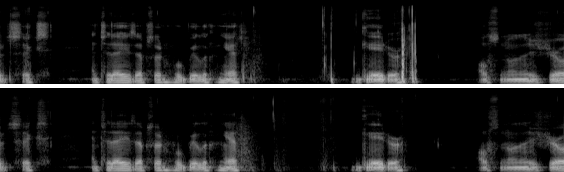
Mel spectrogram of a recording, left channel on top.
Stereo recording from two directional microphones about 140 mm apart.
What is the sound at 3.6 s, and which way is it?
Speech, 15° left (ahead or behind).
